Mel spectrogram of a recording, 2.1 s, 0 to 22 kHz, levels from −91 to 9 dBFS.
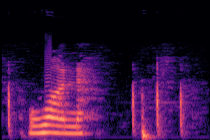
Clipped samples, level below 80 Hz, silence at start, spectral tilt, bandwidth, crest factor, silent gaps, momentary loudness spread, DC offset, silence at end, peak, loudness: under 0.1%; -50 dBFS; 0.1 s; -9.5 dB/octave; 5.2 kHz; 16 dB; none; 20 LU; under 0.1%; 0.25 s; -2 dBFS; -17 LUFS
